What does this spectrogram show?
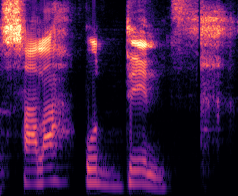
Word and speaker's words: সালাহ উদ্দিন: তার নামের প্রকৃত উচ্চারণ সালাহ উদ্দিন।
